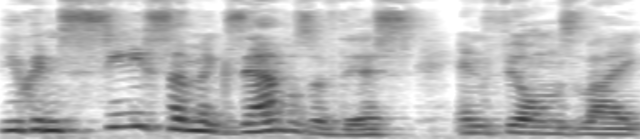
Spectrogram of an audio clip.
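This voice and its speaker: At a fairly slow pace, the speaker talks in a Mid-Atlantic accent over noticeable background noise. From American.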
